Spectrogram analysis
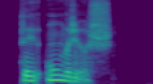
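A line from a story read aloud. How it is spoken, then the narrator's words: Very quiet. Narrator (Russian): произнес он так тихо, чтобы услышала я одна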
